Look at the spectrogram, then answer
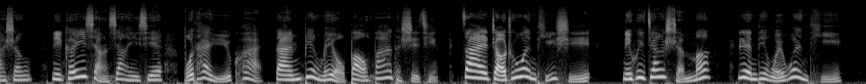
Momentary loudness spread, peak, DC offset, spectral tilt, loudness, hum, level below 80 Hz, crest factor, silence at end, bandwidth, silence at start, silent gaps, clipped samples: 11 LU; -4 dBFS; under 0.1%; -5 dB/octave; -21 LUFS; none; -44 dBFS; 18 dB; 0.25 s; 17.5 kHz; 0 s; none; under 0.1%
